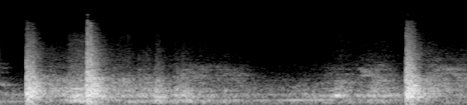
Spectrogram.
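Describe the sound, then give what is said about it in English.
Sharp, loud gunshots crack out: two in quick succession, then a pause of about two seconds before another, over a low rumbling background with no talking. Police fire on a man inside his car in Stratford. “That's four shots fired.”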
